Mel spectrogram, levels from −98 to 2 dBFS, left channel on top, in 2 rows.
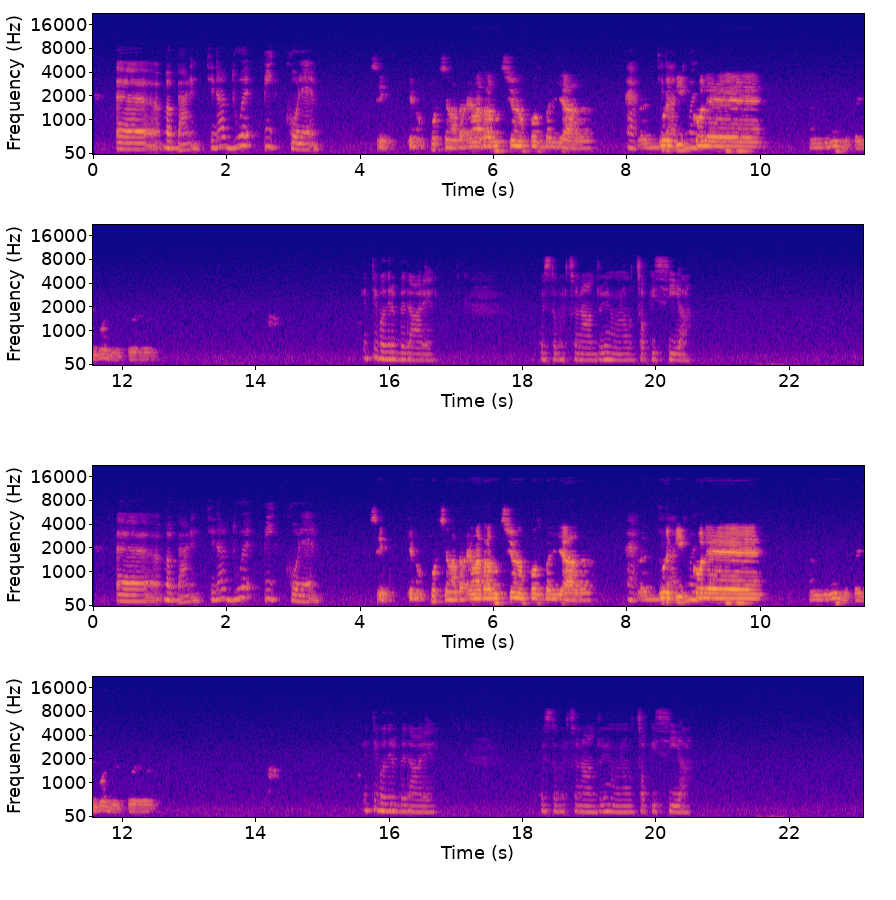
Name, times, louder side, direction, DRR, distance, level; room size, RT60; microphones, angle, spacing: voice 1, 0.3-3.4 8.0-8.2 8.5-9.1 15.6-16.7 18.3-20.5, left 1 dB, 80° left, 0.8 m, -37 dB
voice 2, 4.7-7.5 8.2-10.0 10.7-12.5, right 4 dB, 60° right, 0.5 m, -29 dB
5.0 x 2.5 x 2.7 m
head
